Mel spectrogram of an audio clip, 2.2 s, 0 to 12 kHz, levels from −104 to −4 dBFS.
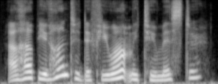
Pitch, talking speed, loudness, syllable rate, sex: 220 Hz, 300 wpm, -17 LUFS, 6.4 syllables/s, female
